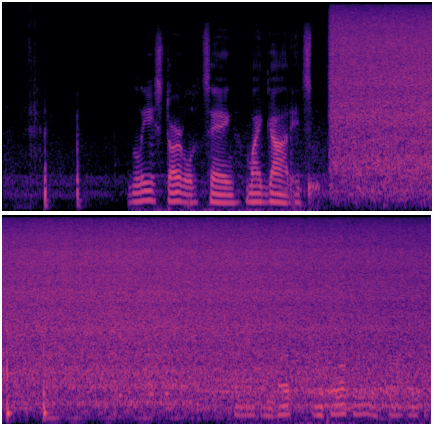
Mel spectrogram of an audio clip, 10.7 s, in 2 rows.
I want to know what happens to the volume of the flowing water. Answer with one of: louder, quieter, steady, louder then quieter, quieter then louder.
steady.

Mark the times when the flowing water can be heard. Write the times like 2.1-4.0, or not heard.
4.0-10.7.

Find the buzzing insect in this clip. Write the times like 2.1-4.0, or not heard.
0.0-10.7.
